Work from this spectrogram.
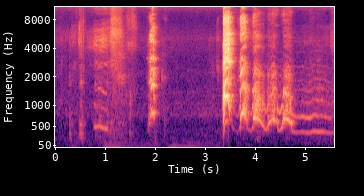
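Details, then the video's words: Small dog named Maryjane howling in response to a person's hiccup: after a few brief soft yips and a short sharp sound, a burst of wavering, descending howl notes falls into a sustained lower drawn-out wail. "Maryjane howls at aunt Dorothy hiccup"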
